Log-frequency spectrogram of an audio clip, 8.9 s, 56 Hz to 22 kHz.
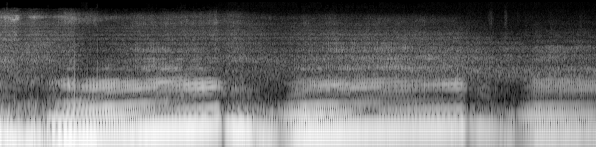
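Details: Acura RSX Type S with a new full Spec D cat-back exhaust, joined where it was cut and held by 2 of 3 bolts, so a leak is possible; deep, even tone climbing and falling cleanly with each rev; normal exhaust note.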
